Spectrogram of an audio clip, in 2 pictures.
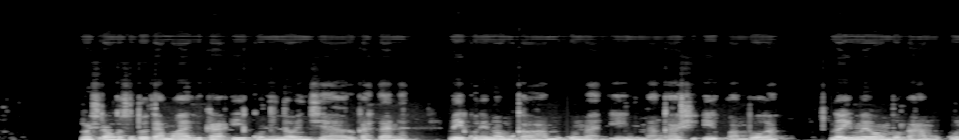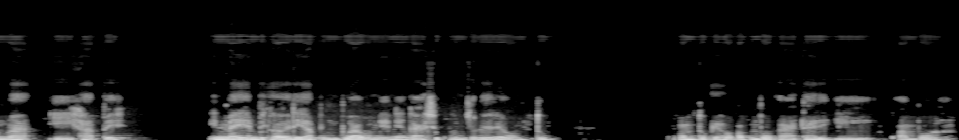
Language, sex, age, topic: Oshiwambo, female, 18-24, agriculture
